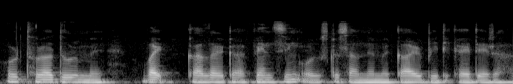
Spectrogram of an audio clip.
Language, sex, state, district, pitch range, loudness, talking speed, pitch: Hindi, male, Arunachal Pradesh, Lower Dibang Valley, 100-110 Hz, -20 LUFS, 200 wpm, 105 Hz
